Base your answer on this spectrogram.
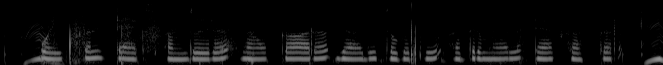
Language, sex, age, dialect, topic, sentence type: Kannada, female, 18-24, Northeastern, banking, statement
